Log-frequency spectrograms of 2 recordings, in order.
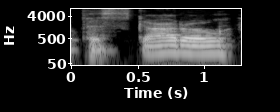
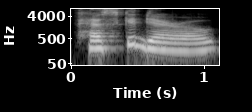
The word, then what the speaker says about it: Pescadero: Lynne has three grown children, two grandchildren, and is the president of the Pescado Foundation. And I probably mispronounced that, so I'll have her correct me.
